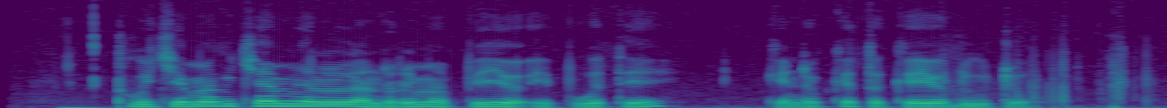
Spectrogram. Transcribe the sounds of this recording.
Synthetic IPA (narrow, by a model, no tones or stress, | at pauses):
twot͡ʃemaɡt͡ʃamɲalːandɔɾɪmapɪjɔʔepwot̪e | kḛndokɛt̪ɔkejoduto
